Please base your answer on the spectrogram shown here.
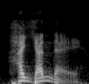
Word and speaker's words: Hyundai: We move on to Hyundai. Ooh, as they would say across the pond, Hyundai.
